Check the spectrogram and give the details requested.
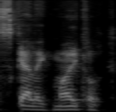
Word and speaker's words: Skellig Michael: the baron rock called skellig michel or skellig michiel well it's m-i-c-h-i-l but we would call it skellig michael skellig nickel or michael's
